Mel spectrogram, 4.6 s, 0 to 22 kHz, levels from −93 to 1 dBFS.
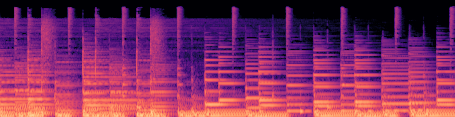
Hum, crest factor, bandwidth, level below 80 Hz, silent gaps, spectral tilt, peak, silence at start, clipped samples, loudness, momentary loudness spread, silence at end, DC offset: none; 14 dB; 17 kHz; -20 dBFS; none; -7 dB/octave; -2 dBFS; 0 s; under 0.1%; -18 LUFS; 3 LU; 0 s; under 0.1%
